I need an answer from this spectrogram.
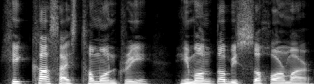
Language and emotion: Assamese, neutral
